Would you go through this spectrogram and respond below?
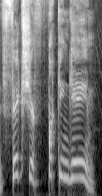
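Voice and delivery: high, slow, drawn-out frustrated demand; exasperated plea. Real, not acted. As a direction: beg the developers in exasperation. Streamer angry at game bugs.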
